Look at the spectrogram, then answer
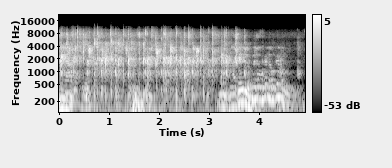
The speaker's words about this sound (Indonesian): Tepuk tangan.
